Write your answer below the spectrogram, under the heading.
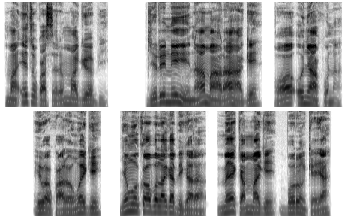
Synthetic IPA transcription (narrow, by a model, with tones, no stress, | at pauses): ma˨ʔɪ˦tʊ˨kʷa˨sɪ˨ɾɪ˨m̩˦ma˦ɡɪ˦o˦bḭ˨ | d͡ʒi˨ɾi˦ni˦ɦi˨na˨a˦ma˨ɾa˨˦a˦ɦa˨ɡɪ˦ | ɔː˨˦o˦ɲe˦a˨kʷʊ˨na̰˨ | ɪ˦we˨kʷa˨ɾo˨ŋʷe˦ɡɪ˦ | ɲe˦ŋʷo˦kɔ˦bʊ˦la˦ɡa˦bi˨ɡa˨ɾa˨ | me˦ka˨m̩˦ma˦ɡɪ˦bʊ˦ɾʊ˦ŋ̩˨ke˨ja˦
